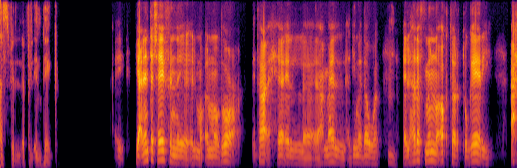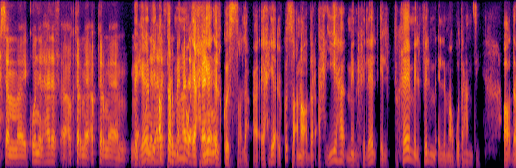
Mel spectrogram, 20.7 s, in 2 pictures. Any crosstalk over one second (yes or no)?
yes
